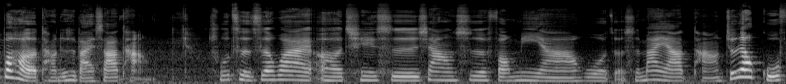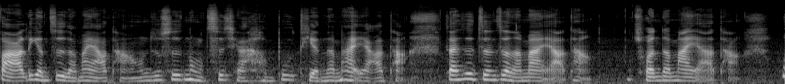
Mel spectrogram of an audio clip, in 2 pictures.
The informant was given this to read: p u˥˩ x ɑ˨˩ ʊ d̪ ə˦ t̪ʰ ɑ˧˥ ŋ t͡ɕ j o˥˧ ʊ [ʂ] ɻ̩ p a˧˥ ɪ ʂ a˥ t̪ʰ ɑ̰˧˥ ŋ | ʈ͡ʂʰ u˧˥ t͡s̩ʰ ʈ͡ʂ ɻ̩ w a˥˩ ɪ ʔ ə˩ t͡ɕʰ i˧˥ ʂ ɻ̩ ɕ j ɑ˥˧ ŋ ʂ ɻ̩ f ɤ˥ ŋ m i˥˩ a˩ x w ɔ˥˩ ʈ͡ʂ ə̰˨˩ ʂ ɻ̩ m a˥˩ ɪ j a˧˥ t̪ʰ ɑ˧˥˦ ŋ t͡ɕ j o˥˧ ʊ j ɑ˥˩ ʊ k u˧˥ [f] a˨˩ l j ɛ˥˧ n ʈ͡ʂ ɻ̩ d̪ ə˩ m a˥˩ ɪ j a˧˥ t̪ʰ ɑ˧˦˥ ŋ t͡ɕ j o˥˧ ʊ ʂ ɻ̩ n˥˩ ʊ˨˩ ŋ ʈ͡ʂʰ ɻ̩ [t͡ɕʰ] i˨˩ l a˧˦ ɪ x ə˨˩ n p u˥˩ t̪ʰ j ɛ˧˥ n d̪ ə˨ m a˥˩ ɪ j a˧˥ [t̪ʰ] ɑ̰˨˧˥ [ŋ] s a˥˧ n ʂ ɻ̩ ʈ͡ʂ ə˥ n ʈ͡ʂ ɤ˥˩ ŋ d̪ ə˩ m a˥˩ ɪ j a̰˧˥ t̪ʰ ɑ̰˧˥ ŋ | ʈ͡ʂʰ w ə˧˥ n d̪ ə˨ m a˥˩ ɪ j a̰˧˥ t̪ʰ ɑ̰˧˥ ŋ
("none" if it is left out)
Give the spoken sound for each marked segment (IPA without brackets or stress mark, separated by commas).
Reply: ʂ, f, t͡ɕʰ, t̪ʰ, ŋ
